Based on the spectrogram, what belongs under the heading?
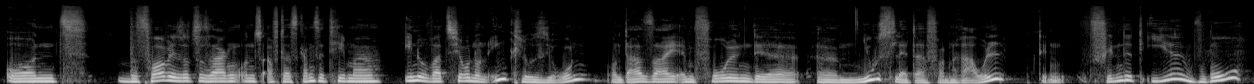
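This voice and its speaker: A man's voice: mid-range voice, big pitch swings, slow, warm tone. A man hosting a podcast interview, welcoming his guest in a friendly way with frequent fillers. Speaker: podcast host.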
